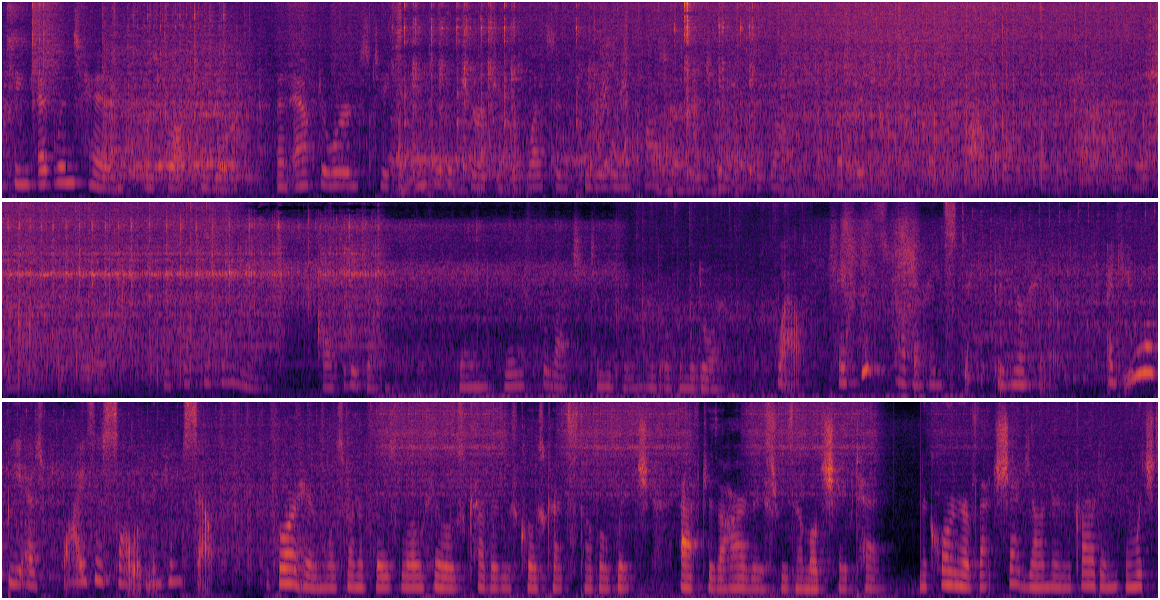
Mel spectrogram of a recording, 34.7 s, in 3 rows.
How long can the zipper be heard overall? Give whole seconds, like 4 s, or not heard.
2 s.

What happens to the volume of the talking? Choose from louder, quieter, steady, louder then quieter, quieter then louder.
quieter then louder.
